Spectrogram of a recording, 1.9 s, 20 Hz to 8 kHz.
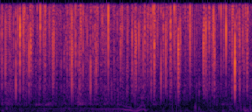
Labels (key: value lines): label: biophony, cascading saw
recorder: SoundTrap 600 or HydroMoth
